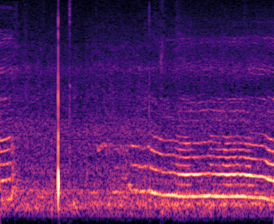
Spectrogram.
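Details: Female French Bulldog at an animal clinic, still drowsy from anaesthetics after routine surgery and in mild discomfort, after a sharp click lets out a long, drawn-out, faint whine that holds a steady tone and slowly drifts lower.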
